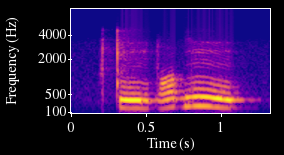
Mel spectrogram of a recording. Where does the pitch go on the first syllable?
low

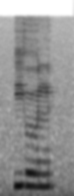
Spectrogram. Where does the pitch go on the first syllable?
low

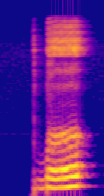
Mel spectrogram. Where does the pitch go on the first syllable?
rising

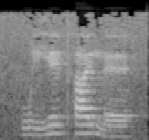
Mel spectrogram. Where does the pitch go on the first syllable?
low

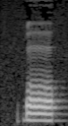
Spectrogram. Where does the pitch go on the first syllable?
high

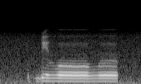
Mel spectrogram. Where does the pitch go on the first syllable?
low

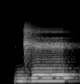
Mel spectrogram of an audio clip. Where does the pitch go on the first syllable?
high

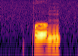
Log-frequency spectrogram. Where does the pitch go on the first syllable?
rising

